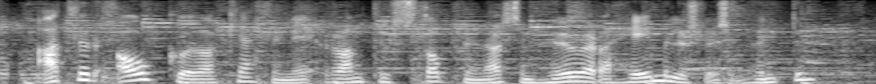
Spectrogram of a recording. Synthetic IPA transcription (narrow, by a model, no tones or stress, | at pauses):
ʔa̰t̪lʏɾaːwkɔðawcʰɛhp̪nɪnːɪ̰rant̪ʰɪlst̪ɔpnʏnaɾ̥sɛmɦœːɣaɾʔaðɦeːjmɪlʏslœ̰ɥsʏmɦʏnt̪ʏm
